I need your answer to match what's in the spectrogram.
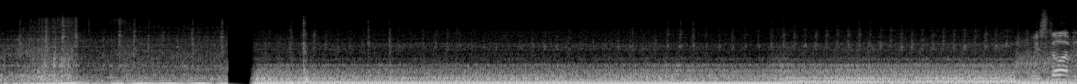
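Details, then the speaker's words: Old 4640 tractor diesel running with a heavy, uneven low puffing and knocking from an exhaust leak. "fixed the exhaust leak on the old 4640 either so that's what that sound is"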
